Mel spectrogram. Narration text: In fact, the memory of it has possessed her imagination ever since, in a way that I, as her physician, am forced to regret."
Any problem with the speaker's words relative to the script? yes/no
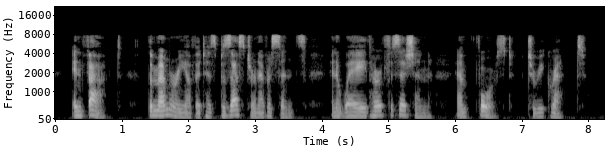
yes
